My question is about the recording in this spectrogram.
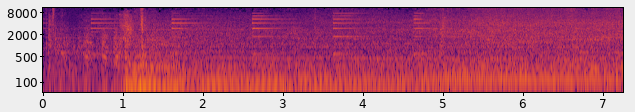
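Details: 2012 Volkswagen Passat with salvage title, started on a jump box with a battery expired since 2017: brief starter crank, quick catch, then an even, settled low idle with no knocks or misses; the engine sounds healthy.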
